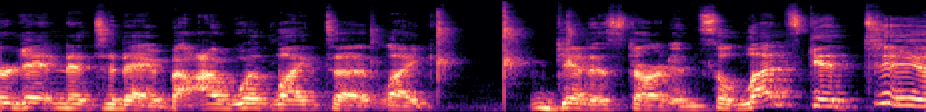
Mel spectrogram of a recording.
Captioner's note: snaps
